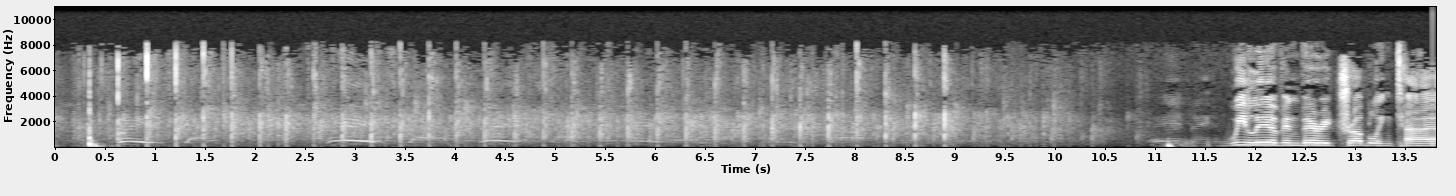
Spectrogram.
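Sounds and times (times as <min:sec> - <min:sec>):
audience clapping in praise: 0:00.0 - 0:11.3
speech: 0:11.8 - 0:13.7.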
